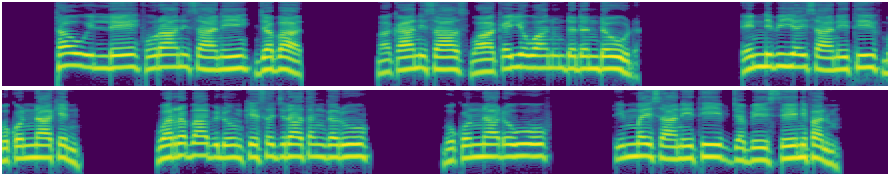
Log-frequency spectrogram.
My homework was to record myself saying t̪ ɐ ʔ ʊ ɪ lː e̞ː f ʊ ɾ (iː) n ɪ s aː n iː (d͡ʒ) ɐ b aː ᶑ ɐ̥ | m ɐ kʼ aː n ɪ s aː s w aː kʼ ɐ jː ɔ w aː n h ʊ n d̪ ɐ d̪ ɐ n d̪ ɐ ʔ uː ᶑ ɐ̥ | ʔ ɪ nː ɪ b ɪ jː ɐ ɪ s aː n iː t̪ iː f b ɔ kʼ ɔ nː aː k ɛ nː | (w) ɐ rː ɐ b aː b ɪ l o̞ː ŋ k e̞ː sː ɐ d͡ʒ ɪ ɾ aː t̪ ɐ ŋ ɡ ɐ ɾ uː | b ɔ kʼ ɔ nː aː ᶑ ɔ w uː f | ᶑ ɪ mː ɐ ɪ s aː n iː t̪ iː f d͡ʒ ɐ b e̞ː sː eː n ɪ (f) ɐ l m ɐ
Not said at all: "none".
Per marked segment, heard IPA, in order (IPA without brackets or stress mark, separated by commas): aː, d͡ʒ, w, f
